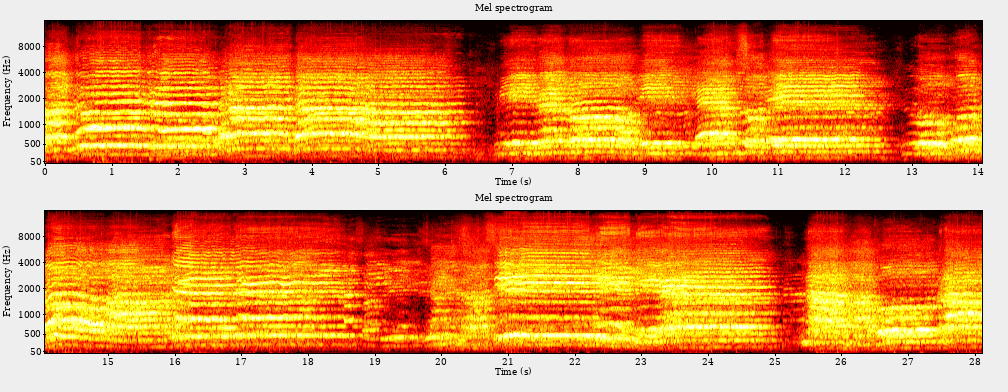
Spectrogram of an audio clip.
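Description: A group of women singing together, in long phrases broken by short pauses about every six seconds.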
